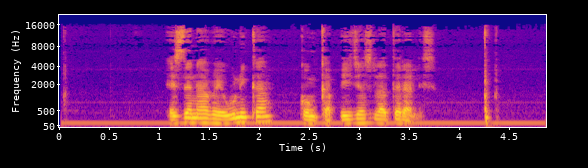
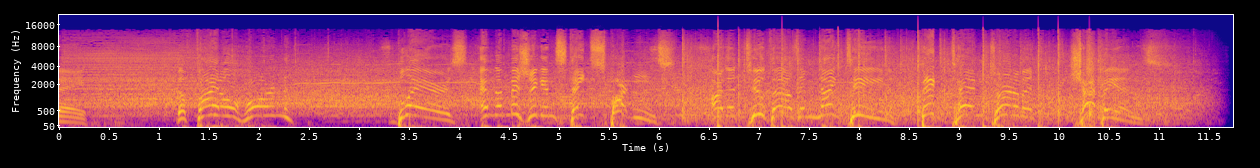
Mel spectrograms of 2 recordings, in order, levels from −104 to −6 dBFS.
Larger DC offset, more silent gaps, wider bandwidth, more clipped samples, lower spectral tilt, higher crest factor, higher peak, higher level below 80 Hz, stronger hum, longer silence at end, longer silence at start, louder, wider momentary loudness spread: neither; neither; about the same, 16.5 kHz vs 17.5 kHz; neither; first, -5.5 dB/octave vs -2 dB/octave; about the same, 18 dB vs 20 dB; about the same, -2 dBFS vs 0 dBFS; second, -56 dBFS vs -42 dBFS; neither; about the same, 0.15 s vs 0.2 s; about the same, 0.05 s vs 0 s; about the same, -18 LUFS vs -19 LUFS; first, 12 LU vs 7 LU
